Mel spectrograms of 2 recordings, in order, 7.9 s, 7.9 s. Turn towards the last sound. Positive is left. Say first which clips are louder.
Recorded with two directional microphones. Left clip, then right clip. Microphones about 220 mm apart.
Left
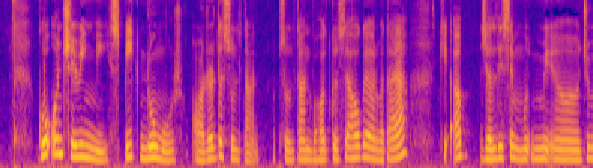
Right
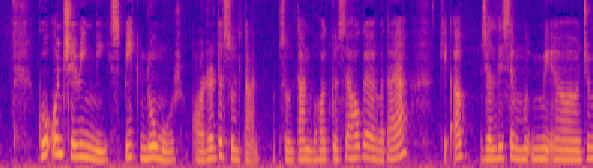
# left 10 dB
turn(degrees=35)  # may be behind; listen again after turning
